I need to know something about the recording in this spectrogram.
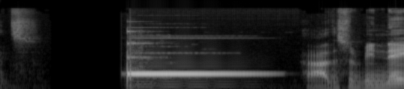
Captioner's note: bell rings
